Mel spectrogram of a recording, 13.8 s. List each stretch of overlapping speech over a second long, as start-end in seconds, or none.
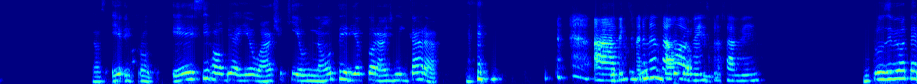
9.1-10.8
